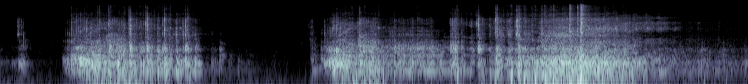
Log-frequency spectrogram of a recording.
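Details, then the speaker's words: Non-running lawn mower with a grinding recoil starter; on the second pull it catches, sputters unevenly, then ends in a sharp bang, a backfire as the engine dies, with no visible blade or keyway damage. "Okay, backfire. Try it one more time."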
